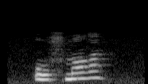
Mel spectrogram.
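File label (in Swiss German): "uffmacha", Haut-Rhin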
